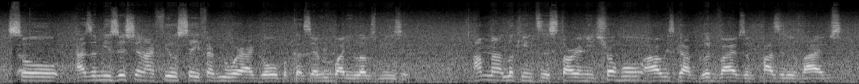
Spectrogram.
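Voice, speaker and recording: A man with a high pitch speaks at a very fast pace against noticeable background noise. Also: fairly even intonation. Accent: American. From Miami, Florida, Jamaican family. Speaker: pianist and music producer. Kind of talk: casual interview chat.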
